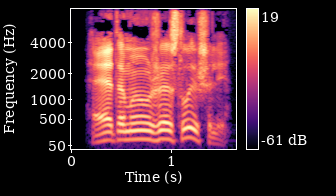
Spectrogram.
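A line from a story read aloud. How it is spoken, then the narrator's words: Irritated admiral. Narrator (Russian): раздраженно произнес вступивший в разговор адмирал Мэри Уэзер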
